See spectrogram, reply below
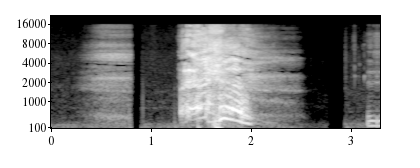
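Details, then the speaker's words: Short indrawn breath, then one loud, forceful sneeze triggered by a self-administered Covid-19 PCR nasal swab test; the person says they just sneezed twice. "i just sneezed twice hold on it snows i can't anymore"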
